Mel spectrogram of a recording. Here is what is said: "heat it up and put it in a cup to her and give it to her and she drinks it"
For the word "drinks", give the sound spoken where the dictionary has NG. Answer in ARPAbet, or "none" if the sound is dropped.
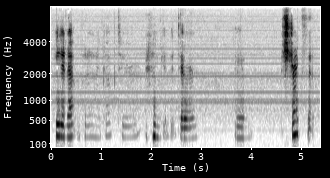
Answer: none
